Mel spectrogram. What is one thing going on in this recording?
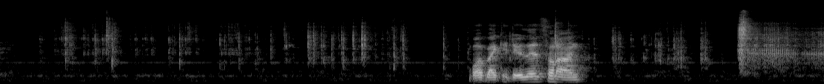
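Plastic toy parts click and rattle in a man's hands.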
